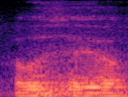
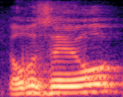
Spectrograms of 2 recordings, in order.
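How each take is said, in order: First: The voice is low, flat and drowsy. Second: The voice is raised high and lively. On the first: The person answering was asleep. The speaker calls it wrong. "여보세요 그러지 말고 왜 내가 잠자고 있는 표정을 목소리로 알려주냐" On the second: The person answering is alert and ready to help. The speaker calls it right. "솔 톤을 올려서 여보세요 이렇게 받아야 된다"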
